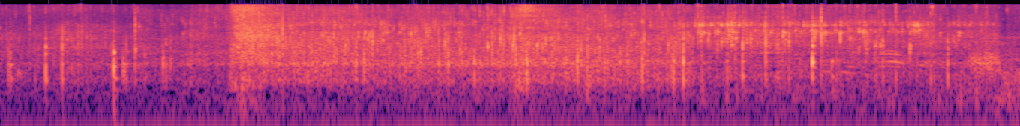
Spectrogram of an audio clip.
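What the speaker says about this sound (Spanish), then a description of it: "Voy a ver a quitarlo porque si no me se va a quemar la cebolla." Onion fries in a pan over an outdoor forest cooking fire, first with scattered clicks, then a sudden broad hiss and crackle that rises and holds steady, close up with brief talk.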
